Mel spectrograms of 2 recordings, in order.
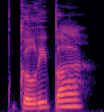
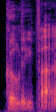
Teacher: as you move from outer inlet, upper inlet kind of area into more of this like inland area, you've got B's becoming V's in those words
